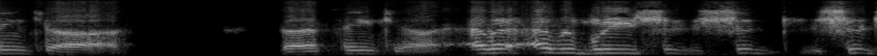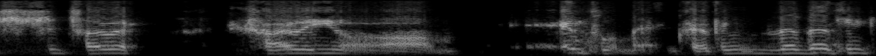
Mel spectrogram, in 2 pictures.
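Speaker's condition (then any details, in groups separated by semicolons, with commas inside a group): Mild cerebral palsy; speech impediment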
